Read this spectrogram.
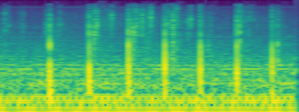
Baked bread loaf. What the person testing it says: you kind of tap on it, you can hear how hard it is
